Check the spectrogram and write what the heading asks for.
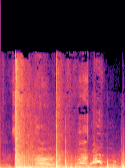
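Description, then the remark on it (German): A huge bang from a volcanic eruption, filmed on a beach as people watch the ash cloud rise, bursts out and rolls on as a low rumble, while several people cry out in startled exclamations over it. “Die Leute sehen den Vulkan, sehen, wie die Aschewolke aufsteigt. Und dann kommt ein riesiger Knall.”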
